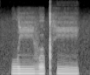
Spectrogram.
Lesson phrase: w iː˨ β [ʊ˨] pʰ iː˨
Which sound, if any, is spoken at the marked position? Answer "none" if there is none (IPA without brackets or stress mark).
ʊ˨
